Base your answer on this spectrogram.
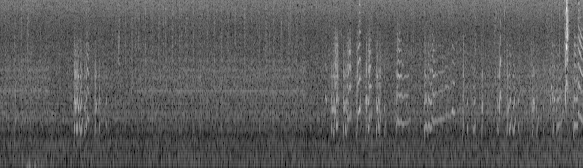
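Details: Two-month-old young degu giving short, sharp chirps and squeaks, sparse early on, then a quick irregular burst of rising and falling notes from about six and a half seconds, over a steady faint electrical whine and low hum.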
